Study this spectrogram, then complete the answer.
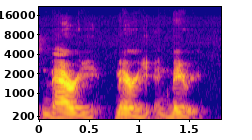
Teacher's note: probably most Americans and speakers in Britain did not have the same vowel in those three words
